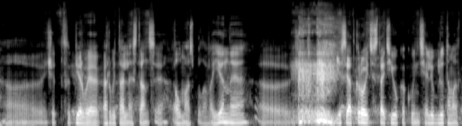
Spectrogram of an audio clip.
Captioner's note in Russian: кашель; откашливается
